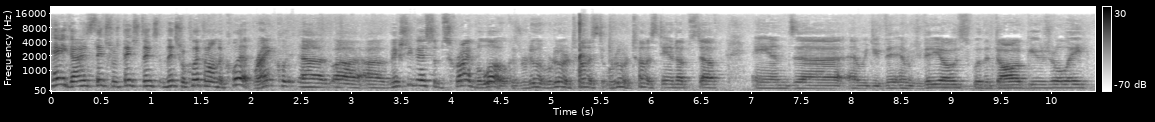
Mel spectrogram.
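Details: Adult male comedian who stutters, with repetitions of words and phrases during stand-up; stuttering.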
